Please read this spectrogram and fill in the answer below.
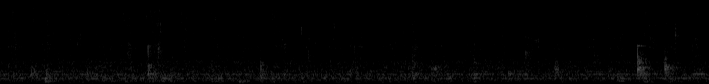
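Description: Faint wet squelching and crinkling of a plastic-gloved hand kneading raw chicken wings in marinade in a stainless steel bowl, with a few small clicks.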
